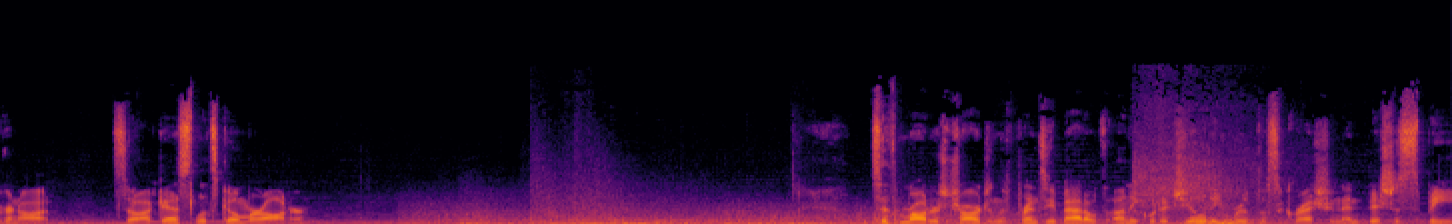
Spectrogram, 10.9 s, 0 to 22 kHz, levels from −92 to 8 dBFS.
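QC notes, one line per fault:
No faults found. Nothing in the audio calls for a QC entry.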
